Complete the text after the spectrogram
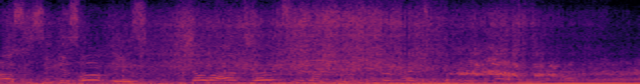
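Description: A turbocharged five-cylinder Audi Quattro rally car approaches and brakes with its engine popping.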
